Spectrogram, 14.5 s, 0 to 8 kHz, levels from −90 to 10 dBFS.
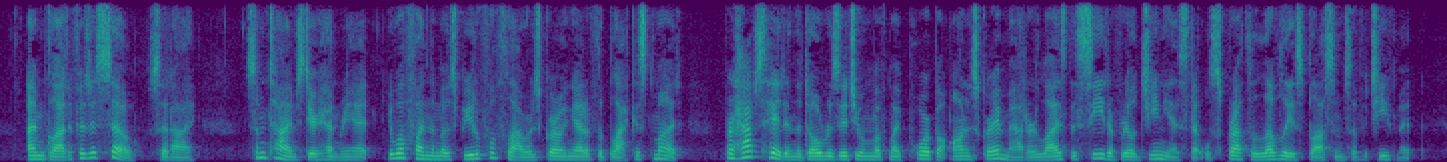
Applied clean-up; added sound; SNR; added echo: none; none; none; none.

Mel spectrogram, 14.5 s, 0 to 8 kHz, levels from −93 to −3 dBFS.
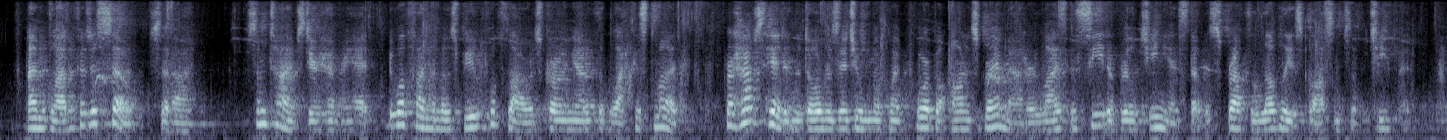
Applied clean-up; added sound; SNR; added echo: neural separator model SepFormer DNS4.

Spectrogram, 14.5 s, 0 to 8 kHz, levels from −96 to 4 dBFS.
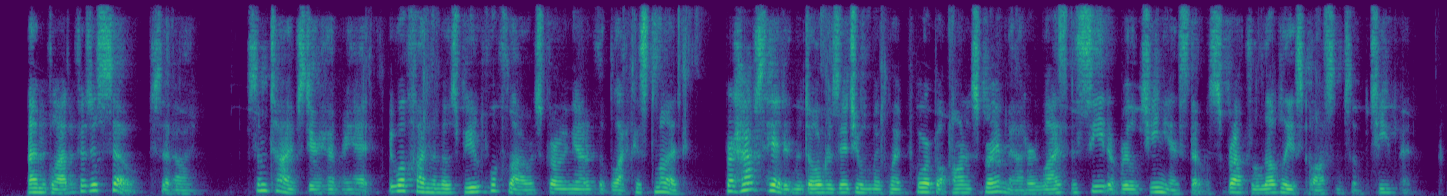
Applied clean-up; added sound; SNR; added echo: neural mask model DeepFilterNet 3.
